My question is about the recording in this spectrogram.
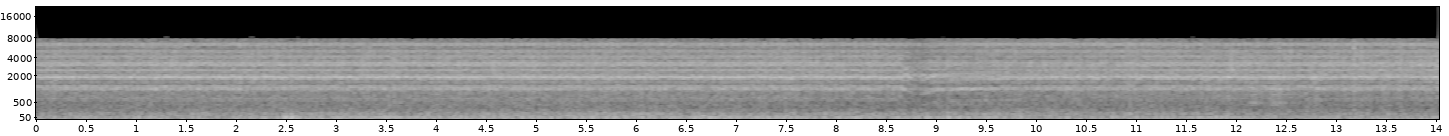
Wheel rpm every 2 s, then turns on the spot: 160, 160, 160, 160, 150, 160, 160.
none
